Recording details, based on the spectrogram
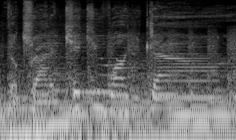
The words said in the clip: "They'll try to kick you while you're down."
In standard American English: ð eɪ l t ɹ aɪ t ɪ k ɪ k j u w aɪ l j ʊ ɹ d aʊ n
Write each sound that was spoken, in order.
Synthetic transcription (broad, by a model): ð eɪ l t ɹ aɪ t ɪ k ɪ k j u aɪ n j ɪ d aʊ n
